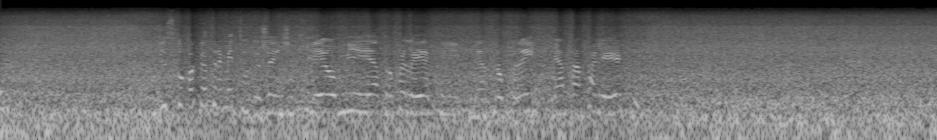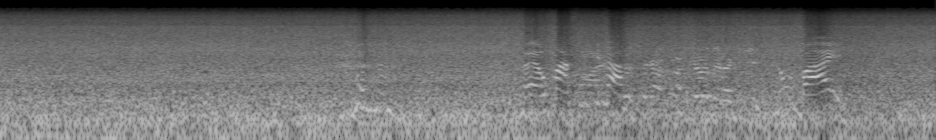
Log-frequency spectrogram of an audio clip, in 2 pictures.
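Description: Water rushes and splashes steadily over rocks.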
